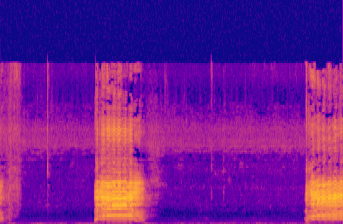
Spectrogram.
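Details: Screaming goat giving two loud, strained bleats, the first drawn out nearly a second with a wavering, harmonic-rich tone, the second starting at the end; quiet shuffling in the pauses.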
